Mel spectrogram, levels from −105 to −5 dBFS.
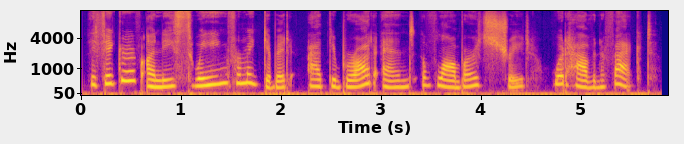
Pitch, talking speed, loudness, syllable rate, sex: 265 Hz, 195 wpm, -17 LUFS, 5.1 syllables/s, female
